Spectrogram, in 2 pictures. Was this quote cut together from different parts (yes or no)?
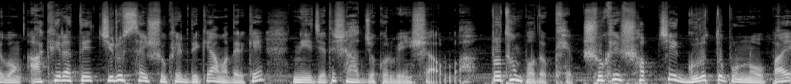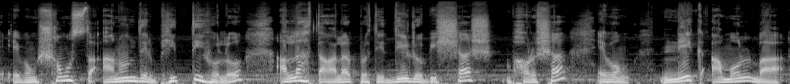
no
